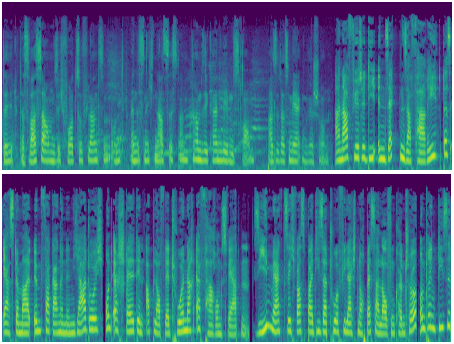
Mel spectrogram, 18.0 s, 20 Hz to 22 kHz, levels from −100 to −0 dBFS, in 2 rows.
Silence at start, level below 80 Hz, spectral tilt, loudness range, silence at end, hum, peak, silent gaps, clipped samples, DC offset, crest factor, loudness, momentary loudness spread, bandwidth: 0 s; -40 dBFS; -4.5 dB/octave; 8 LU; 0 s; none; 0 dBFS; 13.94-14.00 s; under 0.1%; under 0.1%; 18 dB; -18 LUFS; 11 LU; 16.5 kHz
